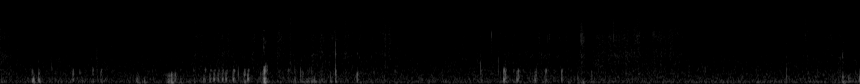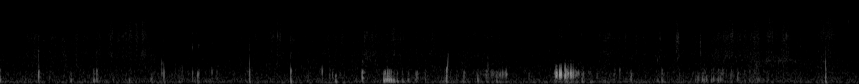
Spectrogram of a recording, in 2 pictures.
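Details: Very hungry stomach after skipping lunch and dinner, growling badly at 3 am: soft gurgles and bubbling rumbles with a few louder growls in a quiet room; hunger borborygmi.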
